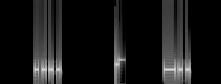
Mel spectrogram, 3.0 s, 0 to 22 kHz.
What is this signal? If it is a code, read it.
Morse code, heard as a keyed tone, about 25 wpm, 700 Hz. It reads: H D
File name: Single Character (Letter:Number:Punctuation:Prosign) - Rapid-Fire - 25wpm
